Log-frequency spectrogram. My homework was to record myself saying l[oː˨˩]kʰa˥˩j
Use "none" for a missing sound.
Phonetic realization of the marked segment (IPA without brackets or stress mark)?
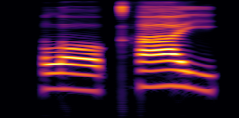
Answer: ɔː˨˩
